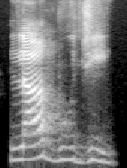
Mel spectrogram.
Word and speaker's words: la bougie: La bougie. La bougie. Devi, can you pronounce la bougie?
